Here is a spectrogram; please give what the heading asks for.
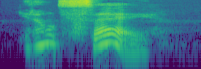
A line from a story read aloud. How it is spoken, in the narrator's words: murmured Sirius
